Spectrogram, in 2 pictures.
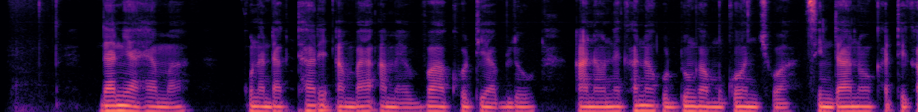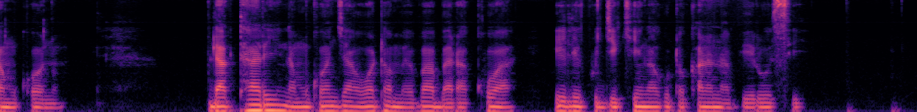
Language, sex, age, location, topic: Swahili, male, 18-24, Kisumu, health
